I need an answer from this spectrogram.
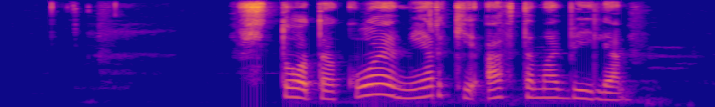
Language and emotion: Russian, neutral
